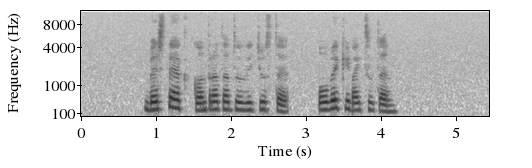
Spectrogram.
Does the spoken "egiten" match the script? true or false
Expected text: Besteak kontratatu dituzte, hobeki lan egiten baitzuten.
false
